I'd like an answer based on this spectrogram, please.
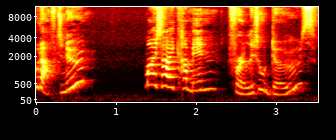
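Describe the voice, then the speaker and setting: Speaking at a moderate pace, a woman uses a put-on character voice with an extremely high pitch. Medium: read story. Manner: refined, courteous.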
